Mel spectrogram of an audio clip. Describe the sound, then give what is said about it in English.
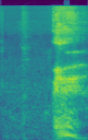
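A single sneeze bursts out after a brief quiet moment, a loud, breathy, noisy blast that fades quickly. No one speaks. “Bless you.”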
